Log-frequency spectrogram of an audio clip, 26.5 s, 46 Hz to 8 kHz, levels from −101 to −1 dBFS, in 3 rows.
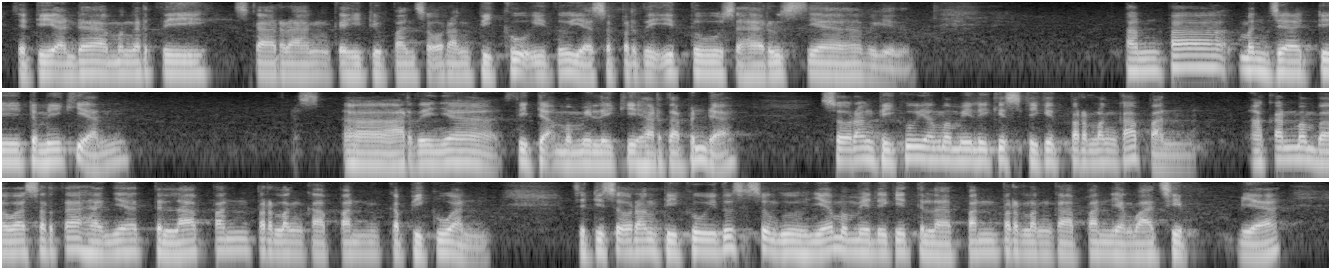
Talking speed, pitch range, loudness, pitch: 100 wpm, 105-125 Hz, -22 LUFS, 115 Hz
